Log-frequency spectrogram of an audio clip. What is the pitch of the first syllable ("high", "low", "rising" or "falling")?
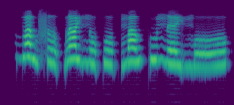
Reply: falling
